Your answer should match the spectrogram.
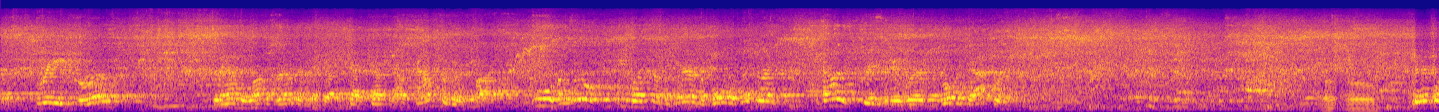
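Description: Several electric RC buggies racing on an indoor dirt track, a steady hiss of motors and tyres, with an echoing race announcer's voice over a PA running on top.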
